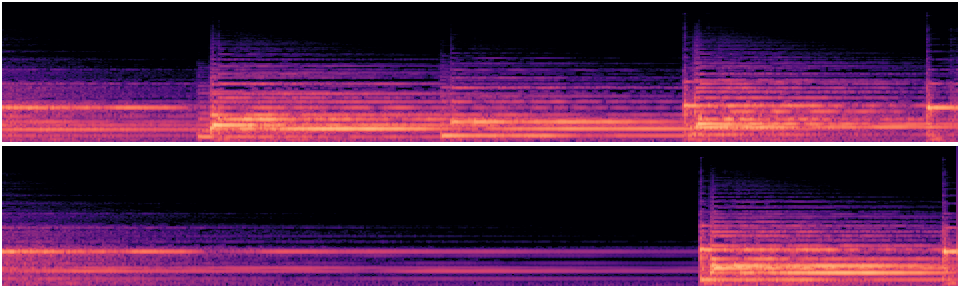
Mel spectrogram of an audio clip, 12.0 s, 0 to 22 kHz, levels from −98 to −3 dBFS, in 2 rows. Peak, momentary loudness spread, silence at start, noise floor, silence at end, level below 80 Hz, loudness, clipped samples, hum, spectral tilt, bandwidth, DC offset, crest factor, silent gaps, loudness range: -8 dBFS; 21 LU; 0 s; -56 dBFS; 0 s; -54 dBFS; -24 LUFS; under 0.1%; none; -9.5 dB/octave; 5 kHz; under 0.1%; 18 dB; none; 15 LU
